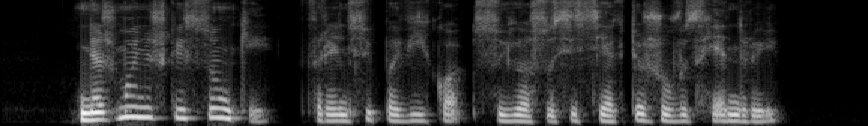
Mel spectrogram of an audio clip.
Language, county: Lithuanian, Klaipėda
